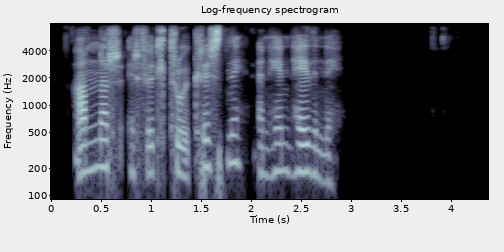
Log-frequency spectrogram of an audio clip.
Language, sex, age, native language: Icelandic, female, 40-49, Icelandic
